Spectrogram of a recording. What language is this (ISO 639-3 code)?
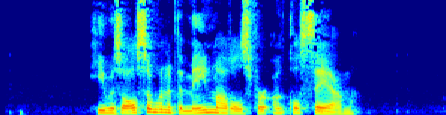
eng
